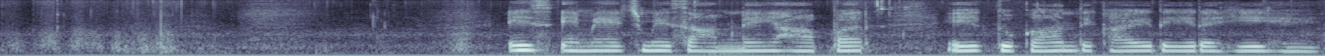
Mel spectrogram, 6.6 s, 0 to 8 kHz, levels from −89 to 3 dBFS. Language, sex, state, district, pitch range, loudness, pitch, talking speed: Hindi, female, Rajasthan, Jaipur, 195-205 Hz, -17 LUFS, 200 Hz, 110 wpm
